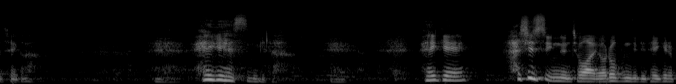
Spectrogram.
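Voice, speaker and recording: Lively earnest male pastor preaching. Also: fairly high pitch. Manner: earnest preaching with frequent "eo" fillers and rising emphasis. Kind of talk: sermon.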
